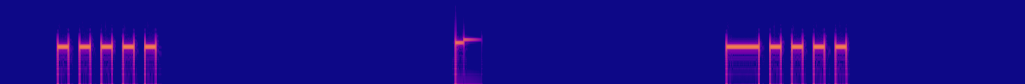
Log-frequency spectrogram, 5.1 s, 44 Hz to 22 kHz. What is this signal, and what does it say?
Morse code, heard as a keyed tone, about 22 wpm, 700 Hz. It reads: 5 6
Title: Numbers - 1-Digit 22wpm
